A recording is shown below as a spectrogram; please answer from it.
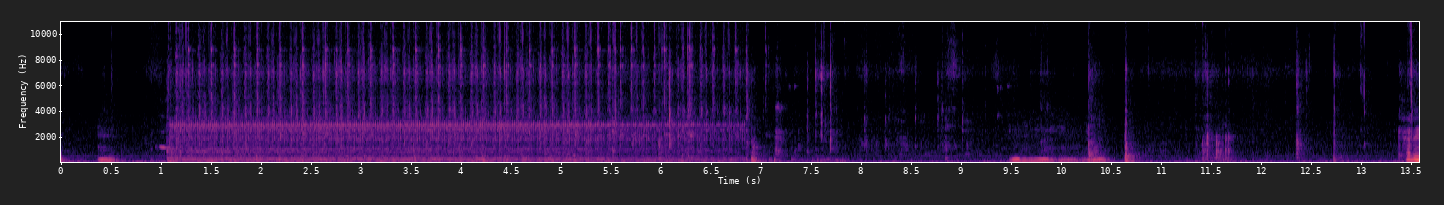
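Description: Domestic sewing machine stitching a pocket flap, running in a steady fast whir for about six seconds, then stopping, followed by quieter handling sounds and a few short bursts of stitching.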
